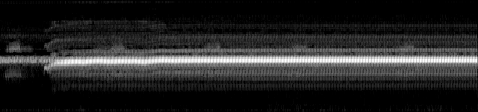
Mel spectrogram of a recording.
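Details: Southern toad giving its mating call in Florida, raw field recording: a loud, steady, high nasal trill held without a break after a quieter start, with fainter toads trilling in the background.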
